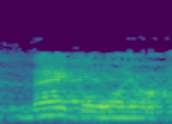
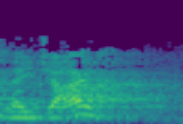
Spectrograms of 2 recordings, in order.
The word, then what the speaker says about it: magi: As Matthew wrote his gospel, he describes these visitors as magoi or magi. We pronounce it magi.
